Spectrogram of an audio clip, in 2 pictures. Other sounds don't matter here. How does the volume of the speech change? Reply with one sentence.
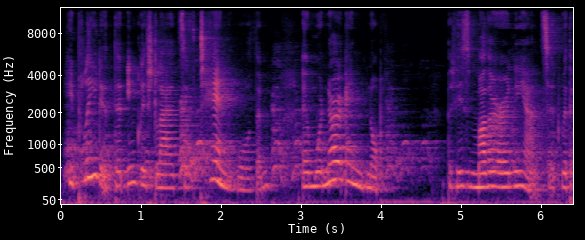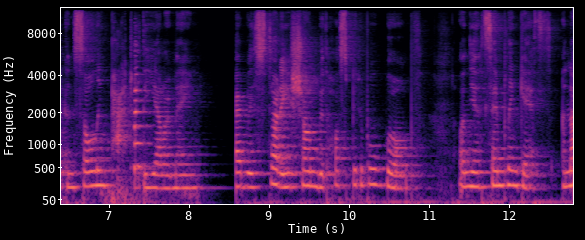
The volume of the speech stays about the same.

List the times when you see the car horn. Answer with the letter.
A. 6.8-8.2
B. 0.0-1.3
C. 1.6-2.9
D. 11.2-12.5
A.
